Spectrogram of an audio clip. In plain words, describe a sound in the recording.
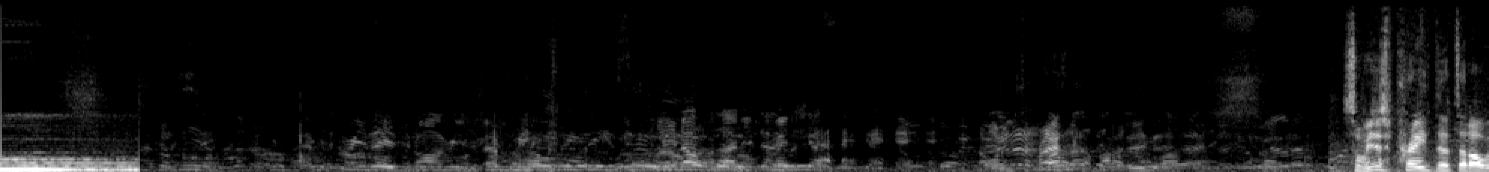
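Several men talk quietly together outdoors.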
